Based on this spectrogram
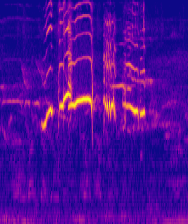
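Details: Oriental magpie-robin song to make other magpie-robins respond, a few loud drawn-out whistled notes with harsh edges, in two or three bursts.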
